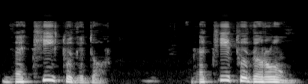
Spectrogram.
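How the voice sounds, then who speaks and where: A man teaches a class at a middle pitch, stepping through examples as he moves between two languages. The recording is dull and a little lo-fi. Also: sing-song, drawn-out words, darkish tone, husky. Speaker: language lecturer. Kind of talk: classroom lecture mixing Arabic and English.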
